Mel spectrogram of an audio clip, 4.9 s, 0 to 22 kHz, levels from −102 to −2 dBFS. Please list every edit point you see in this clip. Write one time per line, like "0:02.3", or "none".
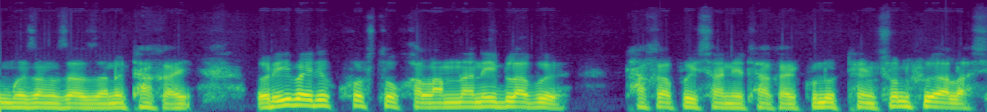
none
